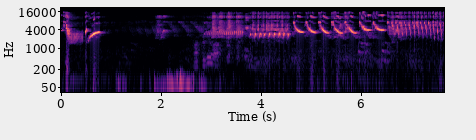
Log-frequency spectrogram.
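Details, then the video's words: Canary song with a silent gap near the start, then buzzy high trills and a run of looping downslurred notes repeated about three times a second. "Kenari gacor jaman N0w l CANARY BIRD SINGING"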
